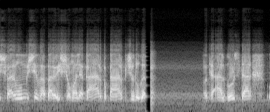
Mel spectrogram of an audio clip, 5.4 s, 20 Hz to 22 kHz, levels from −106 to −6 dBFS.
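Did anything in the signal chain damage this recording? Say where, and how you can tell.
Yes. At the network stage, a long network dropout likely left the receiver with no incoming audio from 2.91 s to 4.09 s. Its concealment stretched the last sound into a fading buzz or hiss across most of that span, leaving only a brief moment of near silence. When audio resumes, about 0.86 s of the original is missing, and playback restarts at a later point, roughly a third of a second behind where it had been.

Next, in the jitter buffer, a jitter buffer speed-up runs from 4.35 s to 5.34 s. After the dropout, the buffer held more audio than its target. To shrink the excess, the receiver repeatedly cut out pitch-period-sized slices, removing roughly 150 ms in total. Across that second the sound plays about 15% fast at unchanged pitch, so it comes across as hurried rather than higher.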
